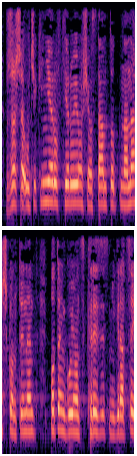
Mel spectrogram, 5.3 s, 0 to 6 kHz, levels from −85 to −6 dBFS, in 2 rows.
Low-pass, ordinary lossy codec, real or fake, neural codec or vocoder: 5.4 kHz; none; real; none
